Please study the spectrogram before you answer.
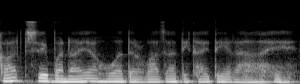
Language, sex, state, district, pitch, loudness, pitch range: Hindi, male, Arunachal Pradesh, Papum Pare, 125 Hz, -15 LUFS, 120-130 Hz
